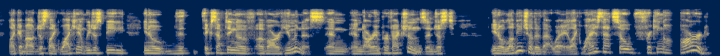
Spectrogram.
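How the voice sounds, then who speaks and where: A man talks at medium pitch and a moderate pace, somewhat breathy, with ordinary pitch variation and very even loudness. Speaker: musician and podcast host. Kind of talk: casual chat. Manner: halting.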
